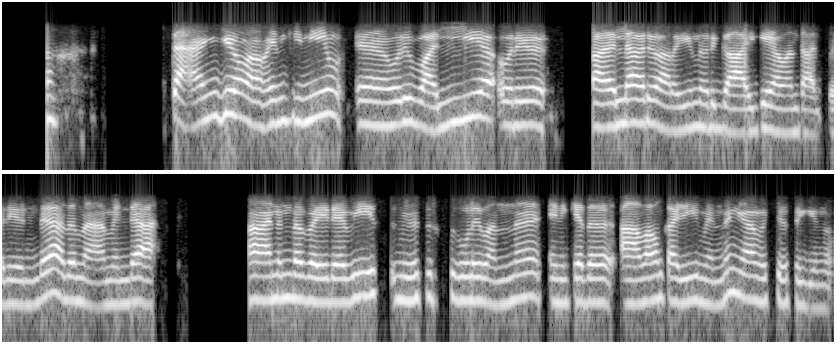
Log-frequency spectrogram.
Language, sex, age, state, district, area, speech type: Malayalam, female, 18-30, Kerala, Kollam, rural, conversation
